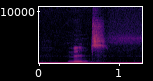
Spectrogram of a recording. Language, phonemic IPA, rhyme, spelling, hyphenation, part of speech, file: Dutch, /mʏnt/, -ʏnt, munt, munt, noun / verb, Nl-munt.ogg
- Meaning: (noun) 1. coin 2. currency 3. tails (side of a coin) 4. mint (institution) 5. mint (plant), of genus Mentha 6. mint (colour)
